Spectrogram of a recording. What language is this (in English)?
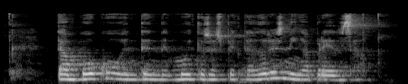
Galician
